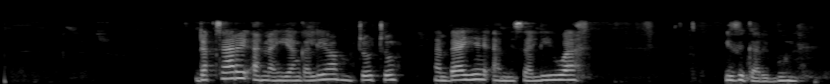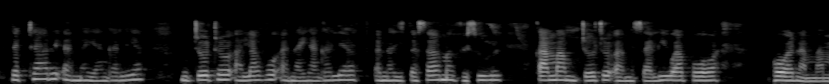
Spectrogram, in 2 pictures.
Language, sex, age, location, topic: Swahili, female, 25-35, Nakuru, health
